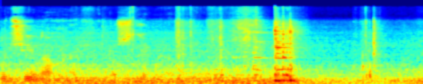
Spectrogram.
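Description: A metal coffee pot clinks against a coffee machine.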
